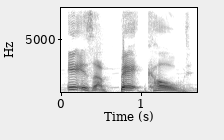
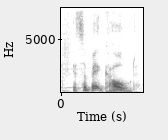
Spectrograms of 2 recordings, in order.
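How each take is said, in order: First: The word bit is strongly stressed. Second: It is said evenly with no special stress. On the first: It is very cold. "if we emphasize that word bit" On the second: It is slightly colder than normal. "Without special intonation"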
